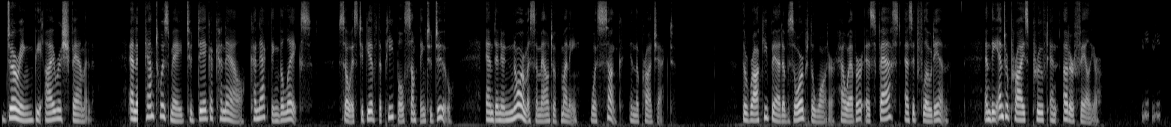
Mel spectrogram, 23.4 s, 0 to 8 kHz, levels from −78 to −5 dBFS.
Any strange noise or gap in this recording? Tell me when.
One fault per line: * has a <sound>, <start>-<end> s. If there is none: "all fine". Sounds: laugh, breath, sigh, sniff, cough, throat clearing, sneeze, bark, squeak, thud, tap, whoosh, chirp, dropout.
* has a dropout, 2.7-2.9 s
* has a laugh, 22.8-23.2 s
